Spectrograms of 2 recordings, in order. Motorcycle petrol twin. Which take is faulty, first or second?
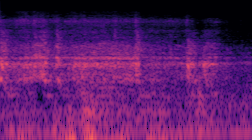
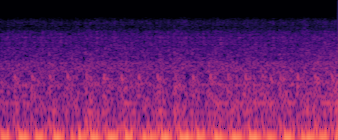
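first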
